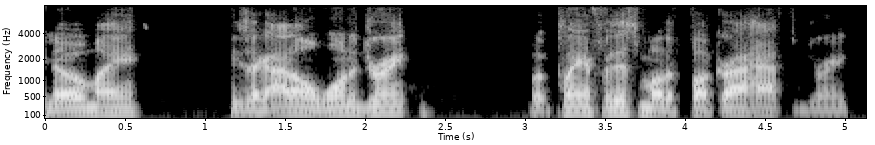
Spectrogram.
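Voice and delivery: imitated heavy Southern drawl. Retelling what a man who plays for them told him, in a thick Southern drawl. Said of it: "he has his thick ass Southern drawl".

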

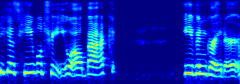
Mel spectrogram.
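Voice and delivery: crying while talking. Thanking a traded player for being part of a hockey journey, crying while talking. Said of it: "and I'm crying again".

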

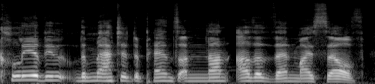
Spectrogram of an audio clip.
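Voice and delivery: usual speaking voice

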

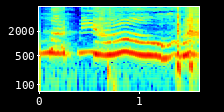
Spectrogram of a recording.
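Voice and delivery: mock very high yell with home stretched long. Recalling driving around the village with the roads home closed, retelling a shout. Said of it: "driving around my little village shouting like".

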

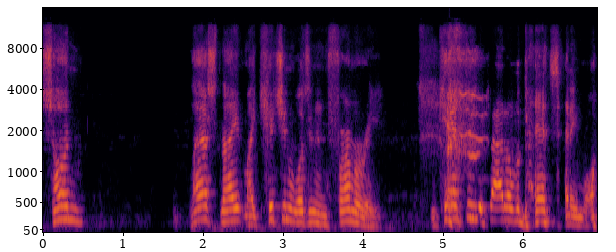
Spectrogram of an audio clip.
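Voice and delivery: put-on poor old man voice. Retelling a phone call from an old man at the venue: imitating an old man. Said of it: "just an old, terrible man calls me up and he's like".

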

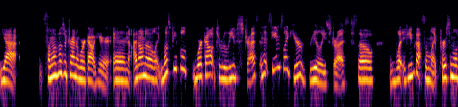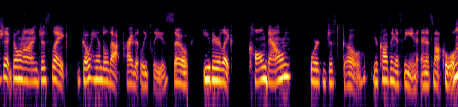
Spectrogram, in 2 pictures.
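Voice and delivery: ordinary delivery

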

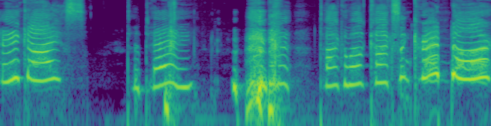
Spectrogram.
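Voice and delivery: fake ASMR voice, pitched way up, very high. Podcast hosts agree to talk in their ASMR voices: fake ASMR voice. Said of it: "in our ASMR voices".

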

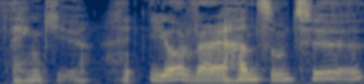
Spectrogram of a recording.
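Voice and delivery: soft, seductive, sexy evil-scientist voice. Reading fanfic aloud, the narrator answers him: sexy evil-scientist voice. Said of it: "doing the sexy talk like an evil scientist".

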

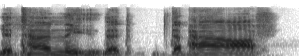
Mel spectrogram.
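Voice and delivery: New England accent, dropped r's. Speaker demonstrating different accents a caller on the phone might have, new england accent, no r's. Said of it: "the New England accent where you don't use the R's".

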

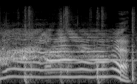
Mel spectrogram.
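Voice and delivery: high, scared child-like mock scream. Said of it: "He's going".

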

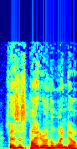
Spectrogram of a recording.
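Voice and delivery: put-on high, frightened child voice.

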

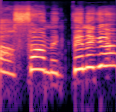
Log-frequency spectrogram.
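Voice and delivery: very high-pitched puppet-style monster voice. Acting out Elmo doing a recipe, in an Elmo impression. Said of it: "I love your impression of Elmo".

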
